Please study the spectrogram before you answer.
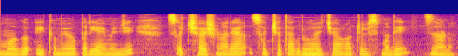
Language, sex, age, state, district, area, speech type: Marathi, female, 30-45, Maharashtra, Pune, urban, spontaneous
